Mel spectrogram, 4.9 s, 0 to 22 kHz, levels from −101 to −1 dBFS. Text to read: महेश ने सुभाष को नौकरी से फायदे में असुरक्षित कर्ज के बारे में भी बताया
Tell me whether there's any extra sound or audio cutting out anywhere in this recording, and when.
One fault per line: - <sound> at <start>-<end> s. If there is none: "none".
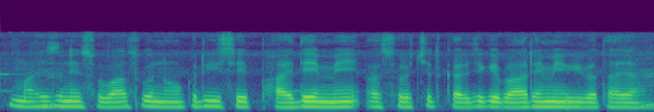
none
